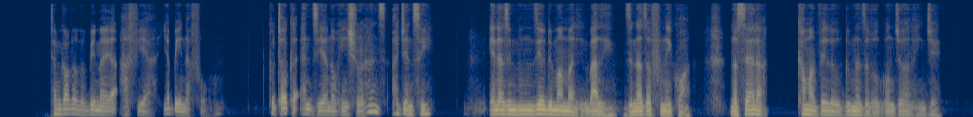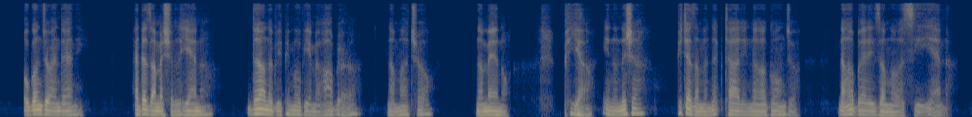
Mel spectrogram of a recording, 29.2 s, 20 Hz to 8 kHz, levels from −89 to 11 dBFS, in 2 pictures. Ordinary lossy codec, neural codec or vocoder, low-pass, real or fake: MP3, 64 kbps; codec, 16 kHz in and 24 kHz out, 0.4 kbps, LongCat-Audio-Codec, two codebook decoder; 7.2 kHz; fake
